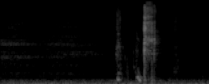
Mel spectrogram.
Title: Stifled Sneezes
